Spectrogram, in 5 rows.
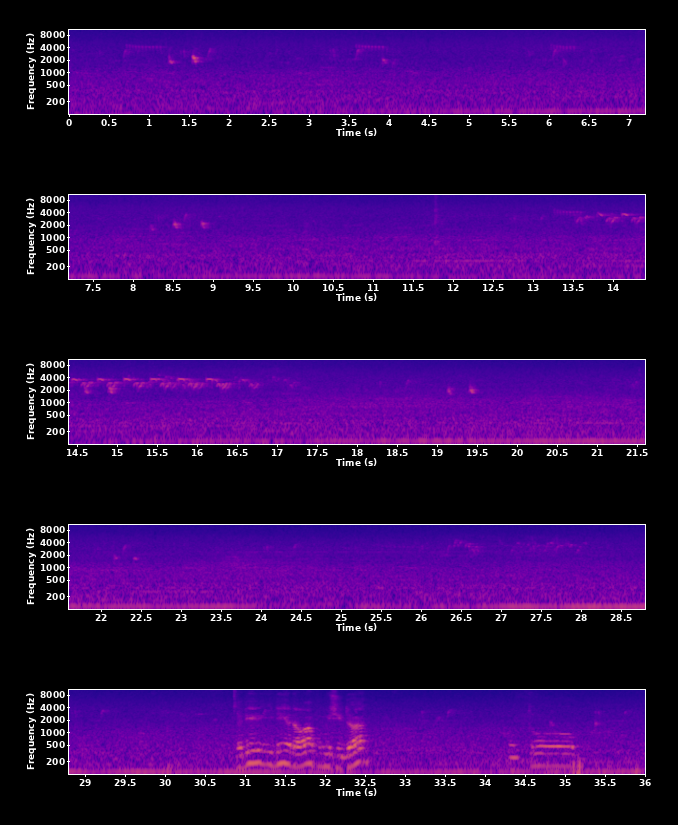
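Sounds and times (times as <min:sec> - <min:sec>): birds chirping: 0:00.0 - 0:04.6, 0:05.5 - 0:36.0.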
